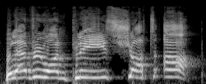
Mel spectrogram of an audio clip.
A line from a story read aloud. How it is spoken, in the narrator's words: Quentin shouted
